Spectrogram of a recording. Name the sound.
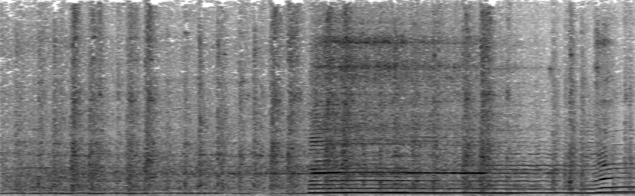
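train travelling on rails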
